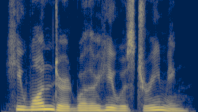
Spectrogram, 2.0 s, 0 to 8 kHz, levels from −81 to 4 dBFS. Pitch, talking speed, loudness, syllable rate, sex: 165 Hz, 180 wpm, -16 LUFS, 5.5 syllables/s, female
